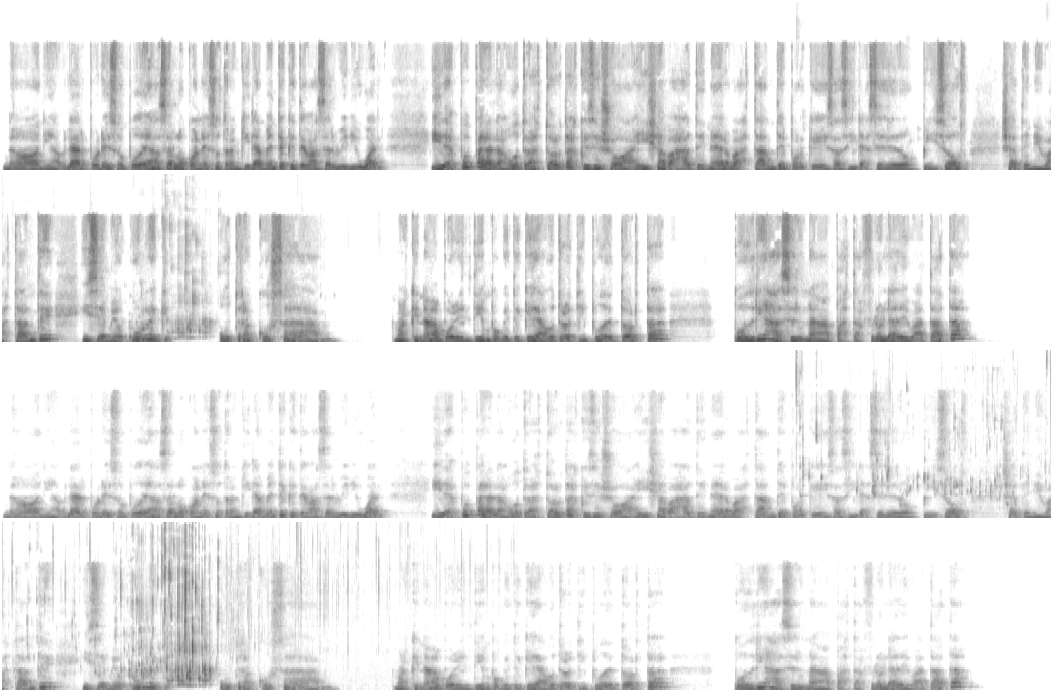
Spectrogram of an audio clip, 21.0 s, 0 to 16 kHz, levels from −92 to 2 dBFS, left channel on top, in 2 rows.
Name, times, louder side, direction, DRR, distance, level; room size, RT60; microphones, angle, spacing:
voice 1, 0.0-12.2 12.7-13.8 14.4-17.2 17.8-20.2, left 8 dB, 80° left, 0.3 m, -40 dB
sound 1, 7.9-15.6, right 11 dB, 70° right, 0.4 m, -52 dB
4.6 x 2.7 x 3.3 m
head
